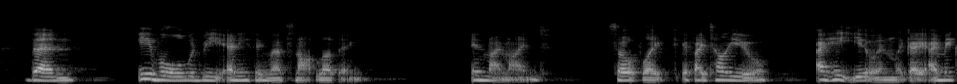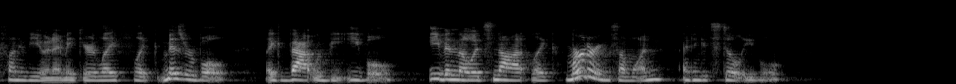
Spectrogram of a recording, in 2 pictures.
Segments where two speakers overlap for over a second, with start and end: none

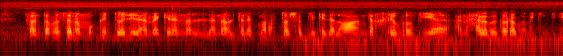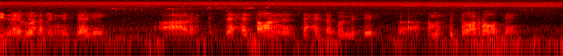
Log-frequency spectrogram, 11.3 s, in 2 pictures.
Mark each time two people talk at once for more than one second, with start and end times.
none

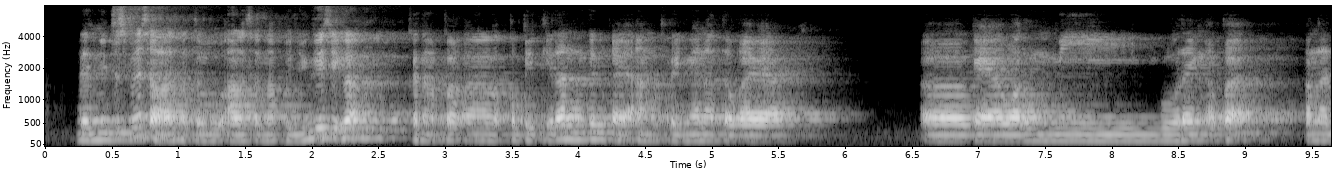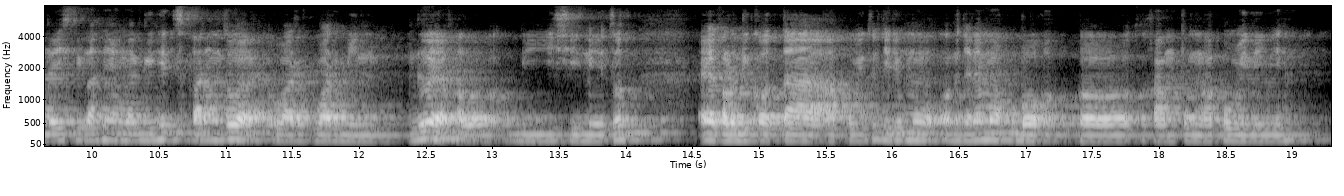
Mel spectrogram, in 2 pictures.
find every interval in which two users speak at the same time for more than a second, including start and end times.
none

